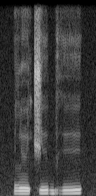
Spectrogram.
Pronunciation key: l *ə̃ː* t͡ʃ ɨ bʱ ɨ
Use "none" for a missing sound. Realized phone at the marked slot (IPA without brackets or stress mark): ə̃ː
